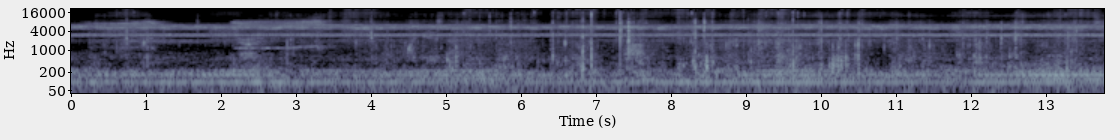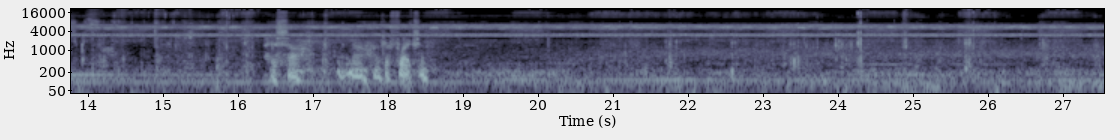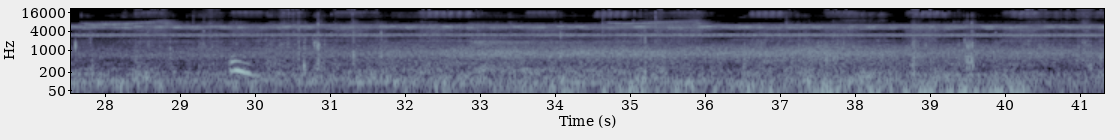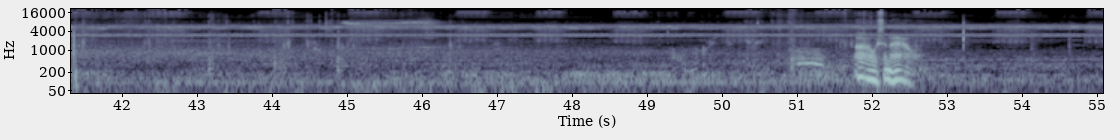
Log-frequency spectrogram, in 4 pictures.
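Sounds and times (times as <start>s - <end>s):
crickets chirping drone: 0.0s - 55.0s.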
